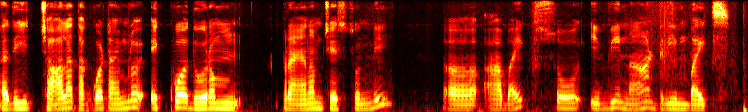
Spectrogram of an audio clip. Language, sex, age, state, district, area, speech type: Telugu, male, 18-30, Telangana, Vikarabad, urban, spontaneous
